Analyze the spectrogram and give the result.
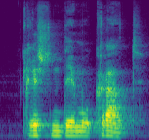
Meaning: Christian democrat
- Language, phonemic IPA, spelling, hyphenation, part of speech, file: Dutch, /ˌkrɪs.tən.deː.moːˈkraːt/, christendemocraat, chris‧ten‧de‧mo‧craat, noun, Nl-christendemocraat.ogg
